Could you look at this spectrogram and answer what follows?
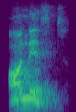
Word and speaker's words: honest: ठीक है, ऐसे ही अगर हम दूसरे शब्दों पे जाएं, ये देखो HONEST, ये आपका क्या हो गया, ऑनेस्ट। ऑनेस्ट में आपका क्या है, यच से आपका वर्ड स्टार्ट हो रहा है, लेकिन प्रोनाउंसिएशन इसका हो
